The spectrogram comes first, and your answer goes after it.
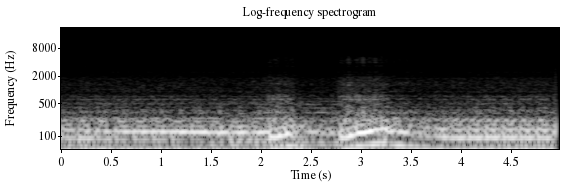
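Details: Duramax diesel after stainless steel exhaust up-pipe installation: deep steady idle with one quick blip near three seconds, smooth and even, no ticking or exhaust puffing; healthy.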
